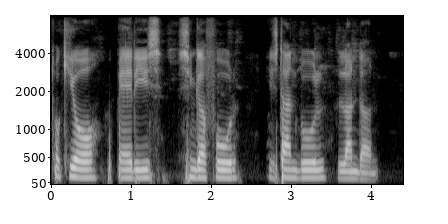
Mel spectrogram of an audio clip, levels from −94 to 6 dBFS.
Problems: constant background noise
